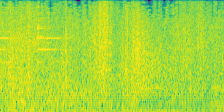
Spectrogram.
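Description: A ship's cannon fires at enemy rigging during a naval battle in the game Naval Action Legends, a loud booming blast followed by a long, rumbling roar that carries on for a few seconds.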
